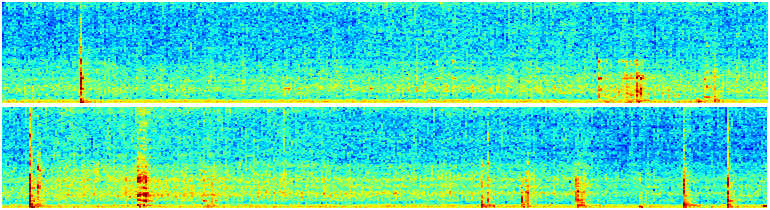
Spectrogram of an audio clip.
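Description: Tomato, onion and garlic frying in oil in a pan with a steady sizzle. Short clinks and scrapes of utensils against the pan come now and then as spices are added and stirred in, most of them in the second half. A steady low hum runs underneath.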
